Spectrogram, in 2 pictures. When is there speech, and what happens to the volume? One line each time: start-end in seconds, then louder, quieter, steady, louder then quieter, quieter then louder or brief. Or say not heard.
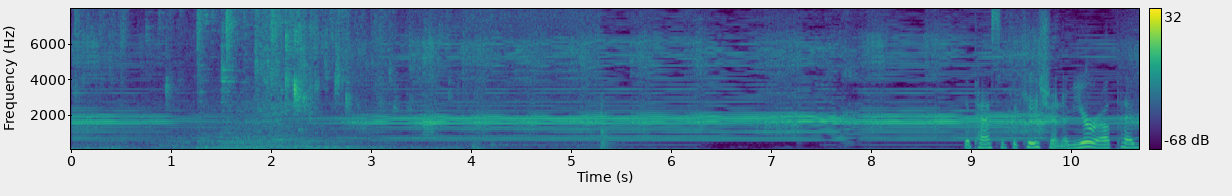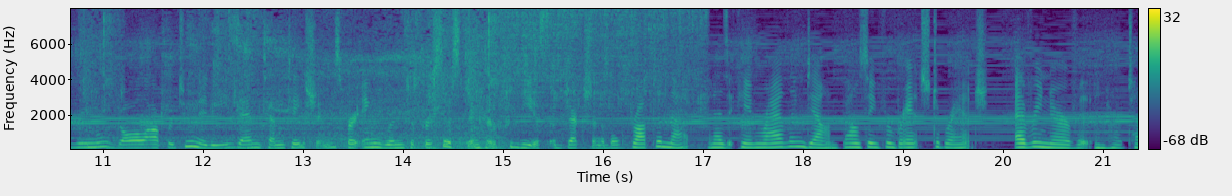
8.9-21.3 steady.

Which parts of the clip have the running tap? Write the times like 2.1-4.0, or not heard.
0.0-5.3, 10.7-17.1.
